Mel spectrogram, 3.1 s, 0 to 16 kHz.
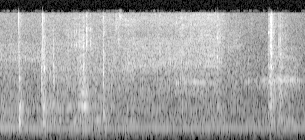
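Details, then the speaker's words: Technics SL-PG480A CD player: quiet irregular clicks and short whirs as the laser pickup shuttles back and forth with no steady spin hum; disc not rotating, mechanism fault suspected. "I can hear the heads move back and forth trying to read the CD but since the CD is not uh running um yeah there's of course it won't disc discover a dis let's say so yes there's a problem with the mechanism"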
